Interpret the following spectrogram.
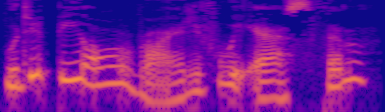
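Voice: mid-range voice, big pitch swings, moderate pace, vocal fry, warm tone, husky, no echo, clean studio sound, pitched above the performer's own voice, exaggerated voice. A reader voicing a group of polite, curious young visitors asking questions in a storybook. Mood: eager asking. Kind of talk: storybook character reading.

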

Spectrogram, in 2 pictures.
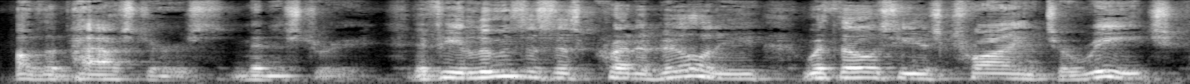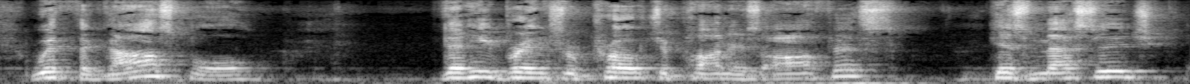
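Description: A hoarse, gravelly-voiced man preaches to his congregation in an earnest, measured way, pausing often. He sounds a little far from the microphone. The church room around him gives a roomy echo. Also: on the high side. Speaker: pastor. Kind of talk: sermon. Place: church sanctuary. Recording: roomy sound from a distant mic.

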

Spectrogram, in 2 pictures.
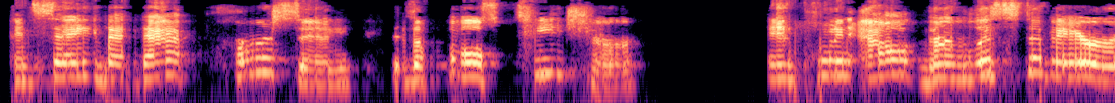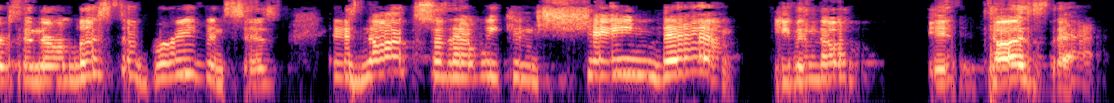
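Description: A woman pastor preaching a sermon with a loud voice, building passionately to emphatic peaks. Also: high voice, expressive, a little slow, low-quality recording.

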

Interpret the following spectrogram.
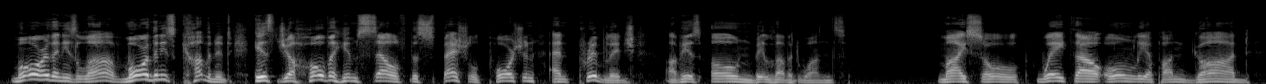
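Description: A man preaches in a slow, measured sermon cadence. His voice swings widely, climbing on exclamations and falling to a hush. The sound is dry and close, with no room around it. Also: mid-range voice, no room sound. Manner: slow, solemn and declamatory, swelling on exclamations and dropping to hushed tones. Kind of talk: Victorian-style sermon reading.

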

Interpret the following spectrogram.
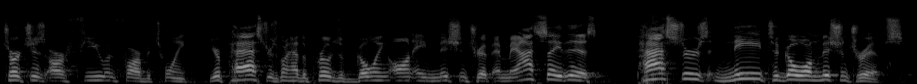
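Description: A middle-aged man, preaching and telling his testimony in a folksy storytelling manner, swinging between loud emphasis and quiet asides. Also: sits high, normal speed. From Bahamas, raised by American missionary parents. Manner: folksy, storytelling, calls for amens. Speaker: missionary preacher. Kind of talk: sermon, personal testimony.

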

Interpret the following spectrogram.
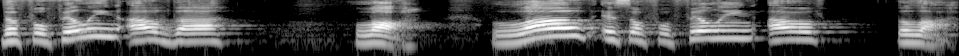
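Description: A woman preaching a sermon, reading scripture slowly and asking the listeners to fill in the words. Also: medium pitch, expressive, darkish tone. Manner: call-and-response questions, reading scripture slowly.

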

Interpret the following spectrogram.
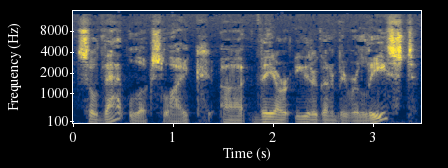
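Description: Gravelly deep-voiced man hosting radio. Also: moderate pace. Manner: relaxed, chatty, explains scripture plainly. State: developing a chest cold. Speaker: radio call-in show host. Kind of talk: casual radio call-in talk.

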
